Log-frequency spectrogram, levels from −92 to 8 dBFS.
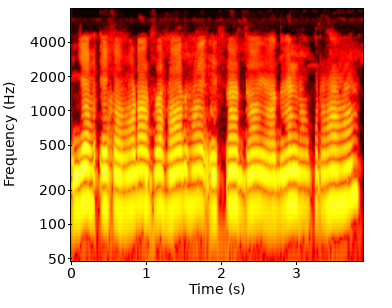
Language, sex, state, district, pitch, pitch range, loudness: Hindi, male, Jharkhand, Palamu, 145 Hz, 135-150 Hz, -16 LUFS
